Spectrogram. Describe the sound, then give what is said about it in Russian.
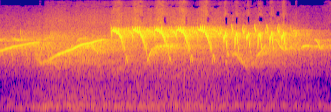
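A thrush sings a bright trilling song in a forest: a rising whistle, then a quick rhythmic run of about a dozen clear, falling chirps, fairly loud with no voices. “Согласился скворец, и в ту же минуту лес наполнился трелью дрозда.”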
